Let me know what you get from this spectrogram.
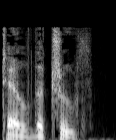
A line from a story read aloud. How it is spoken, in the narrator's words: Said Riddle at once, in the same commanding tone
